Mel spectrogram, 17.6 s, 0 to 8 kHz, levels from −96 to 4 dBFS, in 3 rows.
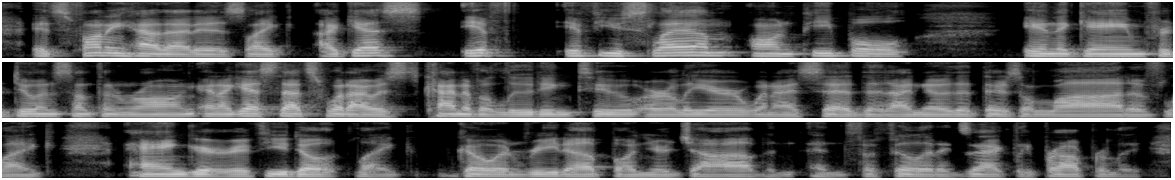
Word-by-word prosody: it's 120 -3 -2
funny 145 -2 +2
how 125 -3 +4
that 105 -1 +2
is, 105 -1 -2
like, 105 -1 -3
I 110 0 0
guess 140 +4 +1 0.2
if 145 +2 +1 0.3
if 130 +1 0
you 130 - +4
slam 150 +3 +3
on 120 -2 +2
people 120 -3 -1 0.6
in 120 -1 +4
a - - +5
game 115 +1 +4
for 110 0 -1
doing 115 +1 +1
something 110 -2 -2
wrong, 105 +2 -1
and 110 -1 0
I 110 - +3
guess 120 0 +3
that's 115 -2 +2
what 115 -2 +3
I 100 -1 +5
was 95 -2 -3
kind 115 -2 +2
of 105 - 0
alluding 105 +1 0
to 105 0 -1
earlier 100 0 -2
when 100 -1 -5
I 95 - -2
said 100 0 -2
that 95 -1 -4
I 95 0 0
know 100 0 -2
that 100 -4 -3
there's 100 -4 -2
a 100 - -5
lot 95 0 0
of, 90 -2 -6
like, 90 -1 -7 0.4
anger 105 -2 +4
if 100 +2 -1
you 105 -2 +5
don't, 100 -3 +2
like, 90 -4 -8 0.3
go 105 -3 +1
and 95 -1 -3
read 105 0 +1
up 100 0 0
on 95 -1 -4
your 95 -1 -5
job 95 -1 -2
and 95 +3 -15
and 90 -2 -12
fulfill 105 -1 -3
it 95 - -3
exactly 100 +1 -5
properly. 100 -2 -4
105 Hz, 215 wpm, -25 LUFS, 100-115 Hz, 0.6 s, a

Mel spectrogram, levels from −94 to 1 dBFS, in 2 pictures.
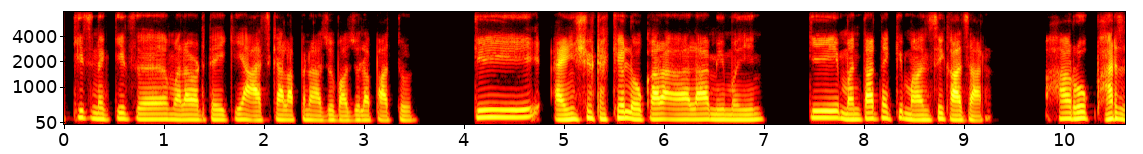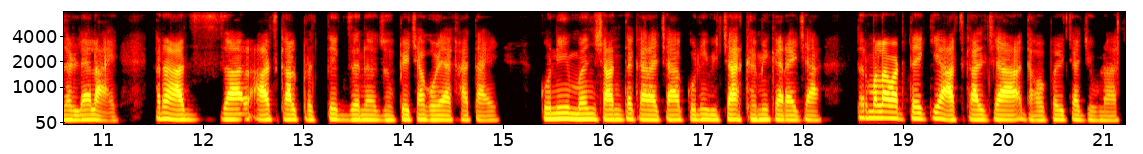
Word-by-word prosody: नक्कीच, 185 -3 -6
नक्कीच. 150 0 -4
अ, 140 0 0
मला 130 -1 0
वाटतंय 130 0 -2
की 140 - -6
आजकाल 120 +2 0
आपण 125 +1 -3
आजूबाजूला 120 0 -3
पाहतो 115 +1 -4 0.6
की 190 +1 +2 0.7
80% 145 +4 +2
लोकांना 140 -1 +2
मी 135 -1 -1
म्हणेन 130 +1 -1 0.5
की 180 -1 +1 0.2
म्हणतात 145 0 +2
ना, - - +1
की - - -4
मानसिक 130 0 -1
आजार, 120 -3 +2 0.6
हा 155 0 0
रोग 160 +1 +3
फार 155 +3 +3
झडलेला 130 -1 +1
आहे. 105 -2 -5 0.4
कारण 155 0 +2
आज 130 -1 +3 0.2
जाल 140 -1 +4 0.2
आजकाल 135 0 0
प्रत्येकजण 125 0 -3
झोपेच्या 125 +2 -3
गोळ्या 125 0 +2
खात 120 0 -5
आहे. 115 +1 -4 0.5
कोणी 150 +1 +2
मन 145 0 +2
शांत 130 0 +2
करायच्या, 130 -1 +1
कोणी 135 0 -3
विचार 130 +1 +2
कमी 130 +1 -1
करायच्या. 125 -2 -1 0.4
तर 175 - -3
मला 170 0 +6
वाटतंय 155 -1 +2
की 160 - -3
आजकालच्या 130 0 +2 0.2
धावपळीच्या 125 +1 -4
जीवनात 115 -1 -8
130 Hz, 140 wpm, -22 LUFS, 125-140 Hz, 0.7 s, मला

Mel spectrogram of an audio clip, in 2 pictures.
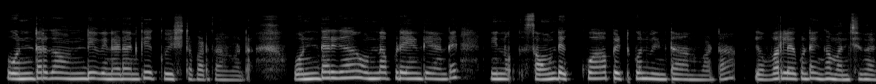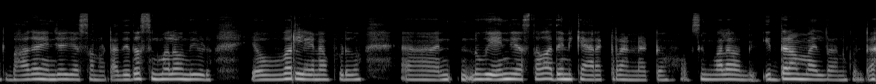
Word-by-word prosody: ఒంటరిగా 275 +2 +3
ఉండి 260 +1 +3
వినడానికే 245 +1 +2
ఎక్కువ 255 -2 -3
ఇష్టపడతానమాట. 220 -4 -8 0.5
ఒంటరిగా 290 +4 +4 0.2
ఉన్నప్పుడు 275 +1 +1
ఏంటి 265 0 0
అంటే, 265 +6 -2 0.4
నేను 250 -1 +3 0.2
సౌండెక్కువా 255 +2 +1 0.2
పెట్టుకొని 270 0 +1
వింటా 245 +1 +1
అనమాట. 220 0 -6 0.4
ఎవ్వరు 255 +5 0
లేకుంటే 255 +1 +1
ఇంకా 255 +1 +2
మంచిది 225 +2 -1
నాకీ. 220 0 -7
బాగా 230 +3 0
ఎంజాయ్ 235 +1 +1
జేస్తానమాట. 220 -2 -7
అదేదో 225 +4 0
సినిమాలో 245 -1 +2
ఉంది 235 0 +2
జూడు, 220 -1 -5 0.5
ఎవ్వరు 230 +4 +2
లేనప్పుడు 225 0 -2 0.6
ఆహ్, 215 -1 -4
న్ - - -5 0.2
నువ్వేం 235 0 +5
జేస్తావో 240 +2 -1
అదే 245 0 +4
నీ - - -5
క్యారెక్టరన్నట్టు 215 -2 -4 0.2
ఒక - - -16
సినిమాలో 230 0 0
ఉంది. 210 -2 -8 0.2
'ఇద్దరు 250 +4 +6
అమ్మాయిలతో' 220 -3 0
అనుకుంటా. 215 +2 -7
235 Hz, 140 wpm, -29 LUFS, 220-255 Hz, 0.6 s, ఇద్దరు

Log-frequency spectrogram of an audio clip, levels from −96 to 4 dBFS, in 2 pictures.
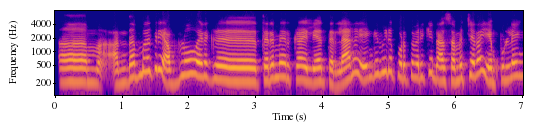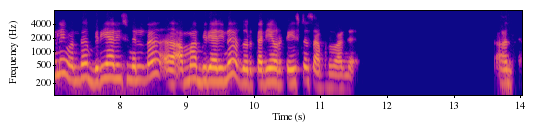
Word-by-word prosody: ஆம்மா 215 -2 +2 0.2
அந்த 210 +6 -3 0.2
மாதிரி 375 +3 0
அவ்ளோ 265 +12 -2 0.2
எனக்கு 260 -3 0 0.6
திறமை 260 +4 +1
இருக்கா, 245 -1 -3
இல்லையான்னு 220 0 -1
தெரில. 195 0 -1
ஆனா 345 +7 -2
எங்க 270 +6 -6
வீட 370 0 -2
பொறுத்த 265 0 -2
வரைக்கும் 270 +3 -4
நான் 225 0 +1
சமைச்சேன்னா 260 +8 +1 0.2
என் 215 - -8
புள்ளைங்களே 295 +7 -2
வந்து 260 +4 -1
பிரியாணி 260 +3 0
ஸ்மெல்னா 240 +4 -2 0.4
அம்மா 250 +4 -3
பிரியாணினா 225 +5 +2
அது 210 - -2
ஒரு 195 - -10
தனியா 215 +2 +3
ஒரு 195 - -10
டேஸ்ட்டா 430 +2 -2
சாப்பிடுவாங்க. 160 -2 -7 2.2
அந். 205 -2 -6
240 Hz, 130 wpm, -20 LUFS, 215-285 Hz, 2.2 s, தனியா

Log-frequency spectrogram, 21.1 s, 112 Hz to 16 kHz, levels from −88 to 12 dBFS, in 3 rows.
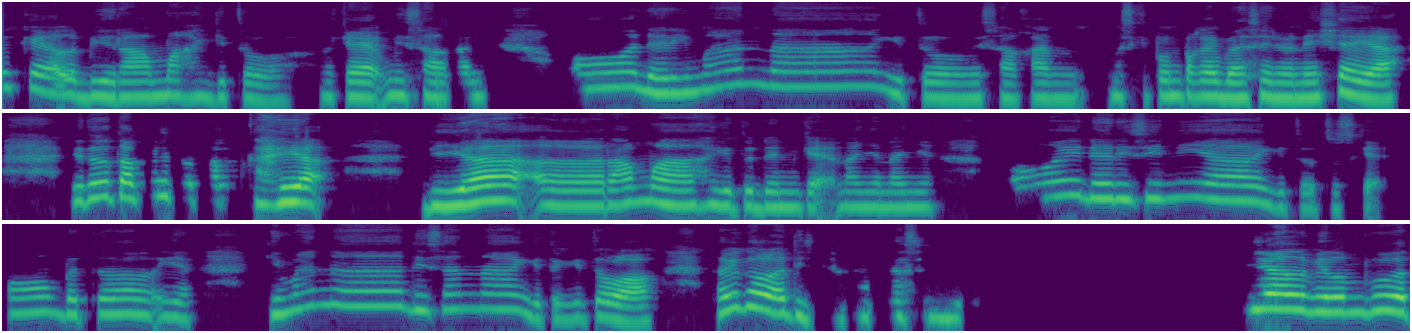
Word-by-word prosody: tuh 305 - -7
kayak 275 -4 0
lebih 205 +1 -3
ramah 200 0 -3
gitu 195 0 -11
loh. 170 - -16 0.3
Kayak 200 -2 +1
misalkan, 200 -1 -6 0.5
"Oh, 300 +2 -4
dari 235 -1 0
mana?" 345 +1 -9 0.6
Gitu, 210 -2 -9 0.2
misalkan 190 0 -7 0.3
meskipun 205 +1 -7
pake 205 0 0
Bahasa 190 +1 -1
Indonesia 195 +6 0
ya, 180 - +5 0.5
itu 285 - +1
tapi 315 +1 +4
tetap 290 -2 -9
kayak 255 +1 +7 0.6
dia, 225 +3 +6 0.3
eee, 220 -1 0
ramah, 245 -2 +2
gitu, 215 0 -3
dan 205 0 -2
kayak 200 - -4
nanya-nanya, 210 0 -6 0.4
"Oh, 310 +6 -6 0.2
dari 305 -1 +2
sini 310 +1 -4
ya?" 290 -1 +1 0.2
Gitu. 200 -1 -14
Terus 190 -1 -17
kayak - - -12
"Oh, 260 +1 -3
betul, 250 +1 -2
iya. 220 -1 -6 0.4
Gimana, 350 +9 -4 0.4
di - - -1
sana?" 315 +1 -8 0.2
Gitu-gitu 200 +1 -7
loh. 175 -1 +4 0.3
Tapi 275 +3 +2
kalau 300 -6 +9
di 230 - -1
Jakarta 215 +3 -13
sendi 205 -1 -6 1.5
Ya, 315 +1 +8
lebih 275 -2 +5
lembut, 275 +1 +5
225 Hz, 150 wpm, -21 LUFS, 205-285 Hz, 1.5 s, kalau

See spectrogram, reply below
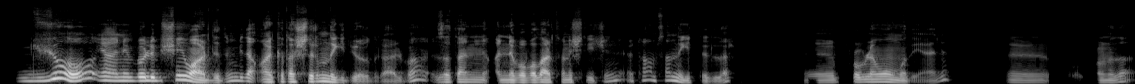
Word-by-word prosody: Yo, 165 - +4
yani, 175 -2 +1
böyle 170 -1 +6
bir - - -8
şey 210 +4 +2
var 100 - +6
dedim. 155 - -5
Bir 165 - -5
de 155 - +1
arkadaşlarım 125 +4 0
da - - +5
gidiyordu 85 -7 -8
galiba. 190 - -10
Zaten, 110 +1 -4
hani, 110 -2 -8
anne, 100 +1 -4
babalar 105 +1 +1
tanıştığı 105 0 -9
için, 140 - -13
eee, 195 - -18
tamam, 190 -1 -12
sen 185 -1 -5
de - - -3
git 90 -3 -10
dediler. 80 -1 -12 0.8
Eee, 95 +1 -12
problem 120 +1 -3
olmadı 110 -8 -4
yani. 205 +5 -18 0.6
Eee, 95 -2 -16 0.5
sonra 95 -1 -10
da. 130 - -14
115 Hz, 170 wpm, -21 LUFS, -, 0.8 s, böyle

